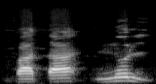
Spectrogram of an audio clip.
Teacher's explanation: یہاں نون کو ہم لام کے ساتھ ملا کر پڑھیں گے. فاتا نل.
